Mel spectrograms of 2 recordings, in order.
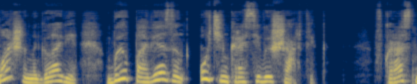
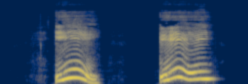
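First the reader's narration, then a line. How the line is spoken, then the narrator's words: Shouting mother. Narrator (Russian): закричала мама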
